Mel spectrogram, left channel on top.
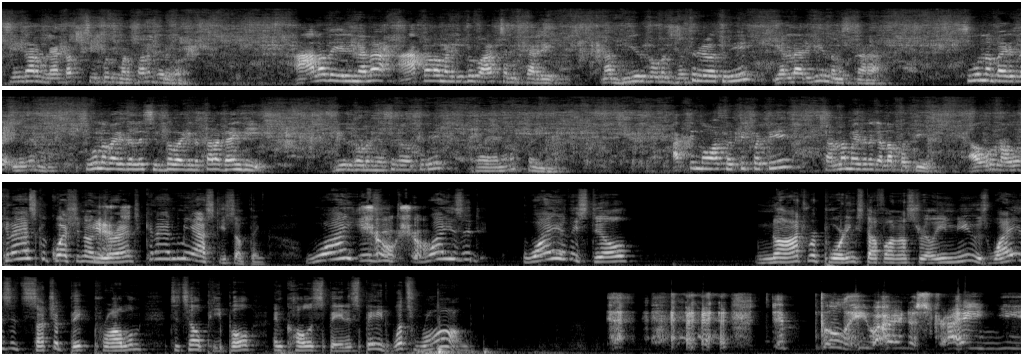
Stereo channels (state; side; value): different; both; correlation 0.00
